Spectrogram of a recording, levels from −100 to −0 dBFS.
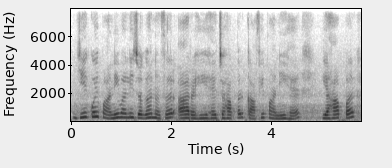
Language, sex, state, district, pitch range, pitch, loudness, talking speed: Hindi, female, Maharashtra, Pune, 235-275 Hz, 255 Hz, -26 LUFS, 165 wpm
